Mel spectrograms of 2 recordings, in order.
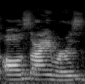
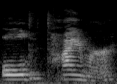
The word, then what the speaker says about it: Alzheimer's: The first lesson that I learned is that Alzheimer's is pronounced Alzheimer's, not old timer.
